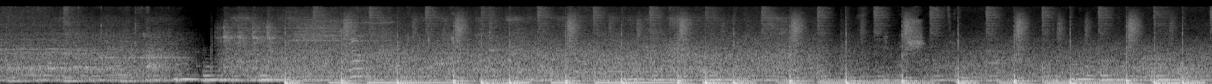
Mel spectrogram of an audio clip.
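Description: Background music. After a brief break about two seconds in, it goes on with a heavy bass line and a steady beat of about two beats a second.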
